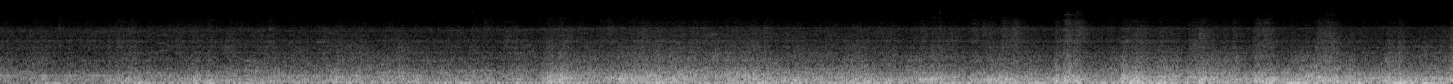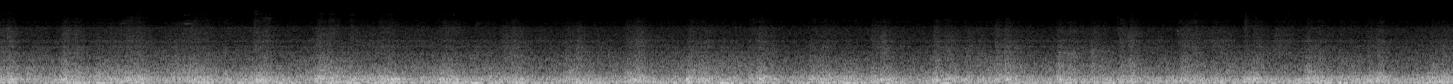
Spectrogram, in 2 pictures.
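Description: Hankyu 9000-series electric train running, heard from inside the car at the doors: a steady rumble of wheels on rail that grows louder over the first several seconds as the train picks up speed. Repeated clacks of the wheels over rail joints come through it.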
